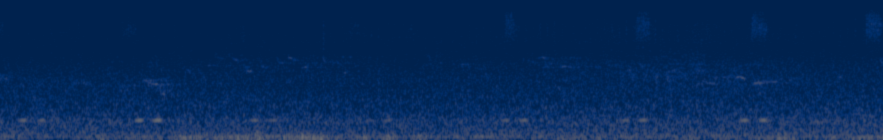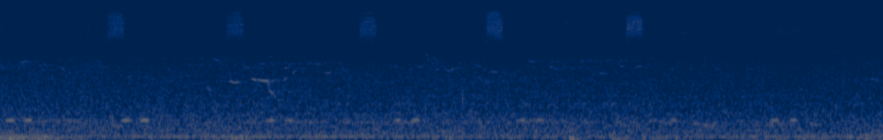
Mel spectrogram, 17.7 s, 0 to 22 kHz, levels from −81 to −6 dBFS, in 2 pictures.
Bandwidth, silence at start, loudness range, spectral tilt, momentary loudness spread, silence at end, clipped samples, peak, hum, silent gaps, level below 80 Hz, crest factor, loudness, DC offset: 16.5 kHz; 0 s; 1 LU; -3.5 dB/octave; 3 LU; 0 s; under 0.1%; -40 dBFS; none; none; -66 dBFS; 18 dB; -57 LUFS; under 0.1%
